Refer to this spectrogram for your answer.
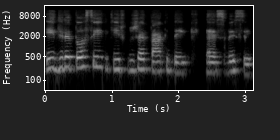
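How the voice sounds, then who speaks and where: A woman talks in an ordinary speaking voice at a fairly slow pace. Her pitch varies in an ordinary way. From Alagoas, Brazil. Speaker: webinar moderator, cardiologist. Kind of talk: webinar moderation.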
